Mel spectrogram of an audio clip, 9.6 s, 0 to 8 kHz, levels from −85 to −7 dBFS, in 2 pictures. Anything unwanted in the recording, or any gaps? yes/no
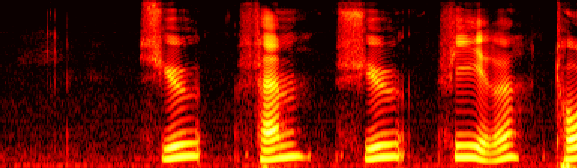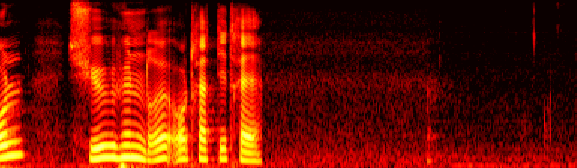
no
